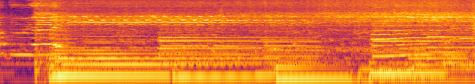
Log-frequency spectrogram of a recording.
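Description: Live rock band playing: sung vocals over acoustic guitar, bass and keyboard, with held chords and a bass line stepping to a new note every second or so. The full band comes in loudly just after the start.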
